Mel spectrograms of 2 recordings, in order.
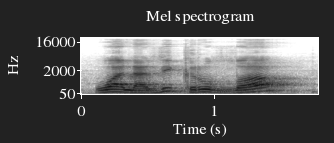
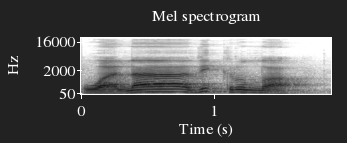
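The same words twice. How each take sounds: First: The vowel in 'la' is held short. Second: The vowel in 'la' is drawn out long. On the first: The speaker calls it right. "walanya pada huruf la itu adalah harus qasar" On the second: The speaker calls it wrong. "maka dibaca mad, berarti itu adalah dipan, dipanjangkan"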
